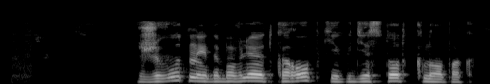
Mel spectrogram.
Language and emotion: Russian, neutral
